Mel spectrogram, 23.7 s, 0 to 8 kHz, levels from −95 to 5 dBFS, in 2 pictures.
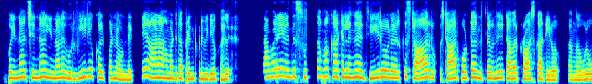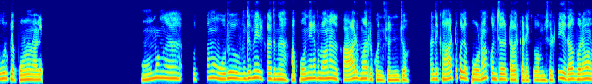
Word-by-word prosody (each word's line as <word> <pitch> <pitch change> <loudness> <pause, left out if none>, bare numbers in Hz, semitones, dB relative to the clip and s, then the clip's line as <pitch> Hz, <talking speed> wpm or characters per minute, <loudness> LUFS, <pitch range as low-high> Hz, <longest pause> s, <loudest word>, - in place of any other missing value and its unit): இப்போ 225 - -3
என்னாச்சுன்னா, 235 +1 +1 0.2
என்னால 215 +1 +1
ஒரு 200 -2 0
வீடியோ 260 +3 +1
கால் 225 -2 +1
பண்ண 205 -2 0 0.2
நெட்டே 170 - -4
ஆன் 230 +1 +2
ஆகமாட்டுது. 210 -2 +1
அப்பறம் 195 -1 -1
எங்கிட்டுகூடி 190 0 0
வீடியோ 185 +1 +2
கால்! 180 0 +1 0.7
டவரே 265 +4 -1
வந்து 260 +1 -1
சுத்தமா 260 +3 -5
காட்டலங்க. 250 -1 +2 0.2
0ல 235 +3 +2
இருக்கு. 260 +5 -2
ஸ்டார் 225 +2 +3
இருக் 220 -5 -6
ஸ்டார் 210 +1 +1
போட்டு 215 +1 +1
அந்த 225 -3 +2
இடத்துல 210 +3 -1
வந்து 210 +3 +2 0.2
டவர் 195 0 +1
கிராஸ் 190 0 +1
காட்டிரும். 160 -3 +1 0.3
அங்க 160 0 0
ஊ - - +1 0.2
ஊருக்குள்ள 185 -5 0
போனோனாலே! 170 0 +1 2.1
ஆமாங்க. 225 +5 +1 0.5
சுத்தமா 195 +6 -6 0.2
ஒரு 190 +3 +2 0.3
இதுவுமே 220 +4 +1
இருக்காதுங்க. 180 -3 0 0.2
அப்போ 165 +2 -6
வந்து 195 +4 +2
என்ன 215 - +1
பண்ணுவாங்கன்னா, 205 +1 +2
அங்க 185 -2 0
காடுமாரி 200 +4 +1
இருக்கும். 180 -2 -4 0.2
கொஞ்சம் - - -24
கொஞ்சோம் 155 -2 -1 0.4
அந்த 185 0 0
காட்டுக்குள்ள 215 +4 +1
போனா, 175 +2 +2
கொஞ்சம் 185 -2 +2
டவர் 165 0 0
கிடைக்கும் 150 0 -2
அப்பிடின்னு 150 -2 -3
சொல்லிட்டு, 155 +8 -2
ஏதாவது 180 0 +1
வேணா 180 +1 +3
200 Hz, 145 wpm, -23 LUFS, 180-230 Hz, 2.1 s, ஸ்டார்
